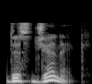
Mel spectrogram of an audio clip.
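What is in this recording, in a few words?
"dysgenic", British English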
